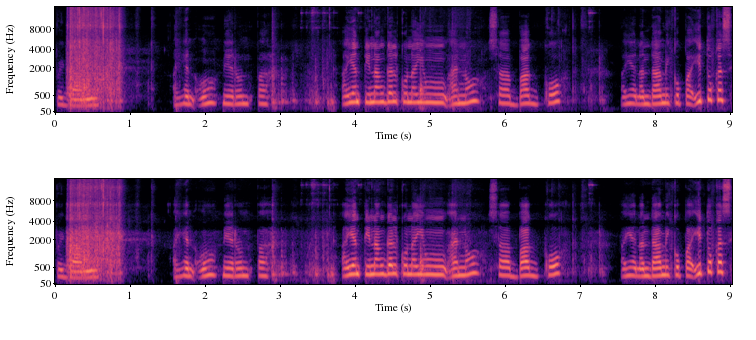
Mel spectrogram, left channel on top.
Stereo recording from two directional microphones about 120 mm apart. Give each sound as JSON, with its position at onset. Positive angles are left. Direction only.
{"t": 0.0, "sound": "speech", "side_deg": 10}
{"t": 3.8, "sound": "speech", "side_deg": 10}
{"t": 5.4, "sound": "speech", "side_deg": 25}
{"t": 7.5, "sound": "speech", "side_deg": 0}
